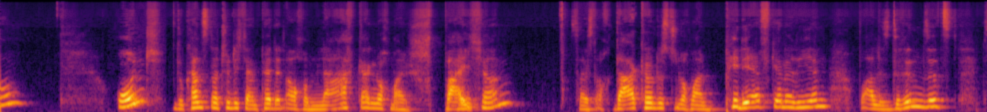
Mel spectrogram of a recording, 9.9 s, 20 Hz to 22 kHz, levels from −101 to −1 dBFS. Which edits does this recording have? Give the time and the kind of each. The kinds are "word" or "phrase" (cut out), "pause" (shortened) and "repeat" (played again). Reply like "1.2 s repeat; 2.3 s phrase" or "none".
1.7 s pause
